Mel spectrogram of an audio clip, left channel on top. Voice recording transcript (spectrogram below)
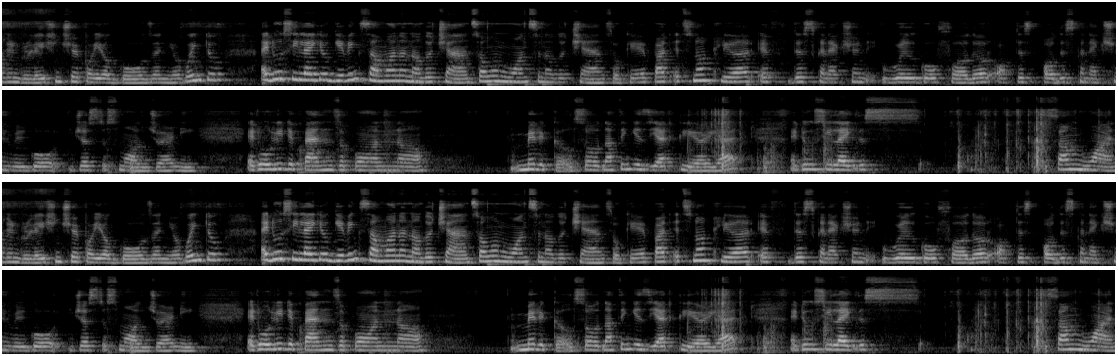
in relationship or your goals, and you're going to, I do see like you're giving someone another chance. Someone wants another chance, okay? But it's not clear if this connection will go further or this connection will go just a small journey. It only depends upon miracle. So nothing is yet clear yet. I do see like this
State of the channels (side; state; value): both; normal; correlation 0.92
